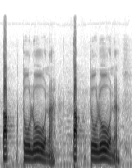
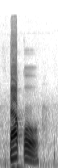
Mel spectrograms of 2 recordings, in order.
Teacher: Jadi ketika melafalkan huruf qaf itu ketika sukun dipantulkan. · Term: qalqalah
